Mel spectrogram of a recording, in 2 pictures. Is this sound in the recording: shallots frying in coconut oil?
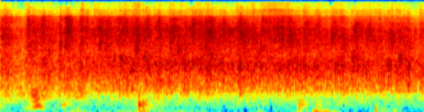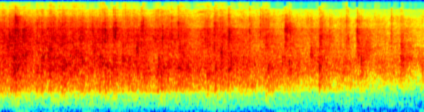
no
